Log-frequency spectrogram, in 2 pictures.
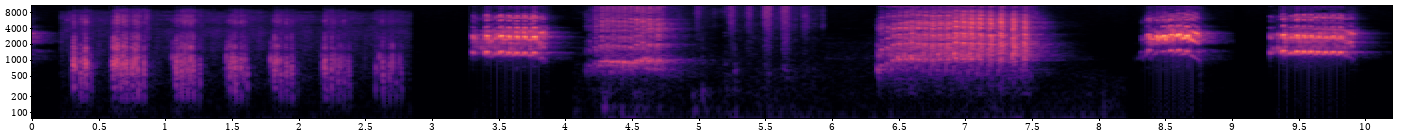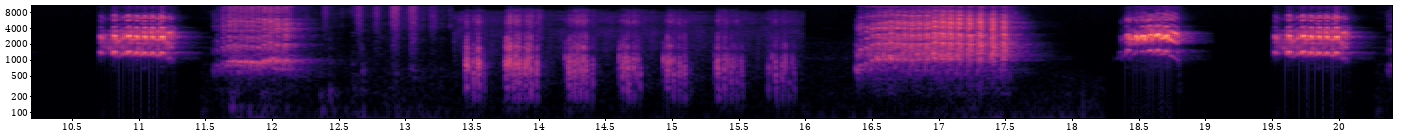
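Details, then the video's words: Raccoon sounds in a repeating sequence: trains of rapid chittering pulses, thin high squeals and harsh screeching bursts, with short silent gaps between phrases. "Sounds of a raccoon/Voice of a raccoon"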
